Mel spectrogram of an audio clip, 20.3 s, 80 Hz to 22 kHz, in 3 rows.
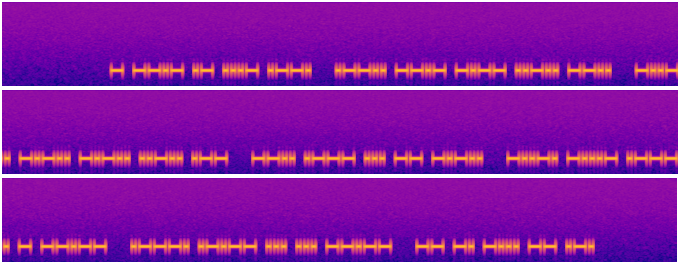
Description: Morse code (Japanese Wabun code), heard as a keyed tone, machine-sent, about 32 wpm, 820 Hz. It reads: ムネイクツ ヱネケトフ モキキトヤ フヲラヨキ モメセムア セテララア ヨタハヨナ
